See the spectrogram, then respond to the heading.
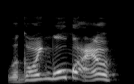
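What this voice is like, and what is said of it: Poor impression of a film villain's voice. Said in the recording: “my terrible Bane impression.”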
